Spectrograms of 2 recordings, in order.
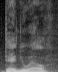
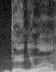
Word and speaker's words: Danuel: away on Philly's bench danuel yeah I think that's actually how it is pronounced danuel house uh former nugget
